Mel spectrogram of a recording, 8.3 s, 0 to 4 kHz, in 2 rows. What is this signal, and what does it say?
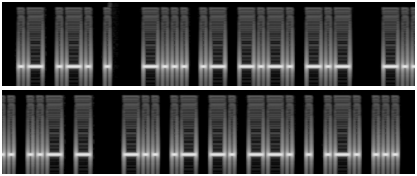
Morse code, heard as a keyed tone, about 25 wpm, 550 Hz. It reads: ARE BACK BUT DANGERS
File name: podcast / News headlines-1x-25x25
